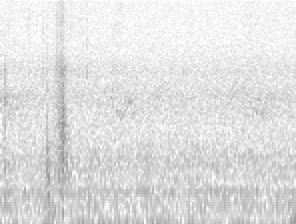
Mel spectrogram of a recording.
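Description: Honey bees buzzing steadily around the hives, with a brief tap about half a second in as a flap of the corrugated plastic winter wrap is folded down.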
